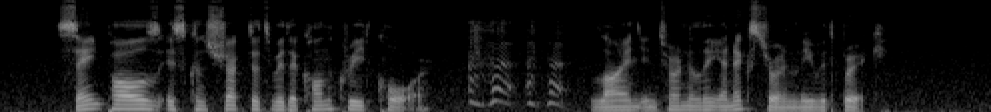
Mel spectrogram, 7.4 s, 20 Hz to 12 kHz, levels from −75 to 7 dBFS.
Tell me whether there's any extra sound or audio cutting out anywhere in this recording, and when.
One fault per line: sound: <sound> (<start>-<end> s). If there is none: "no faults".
sound: cough (3.5-4.3 s)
